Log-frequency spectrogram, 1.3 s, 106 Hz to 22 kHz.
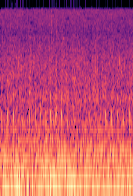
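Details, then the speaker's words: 1999 Pontiac Grand Am 3.4 V6 low idle issue, drives fine: low uneven idle rumble with jerky, stuttering, surging beat; rough idle, fuel pressure regulator replacement planned, cause not confirmed. "I hear how it's kind of like kind of not real smooth there that's put in there that's kind of like stop like stuttering"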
